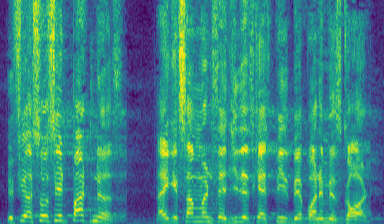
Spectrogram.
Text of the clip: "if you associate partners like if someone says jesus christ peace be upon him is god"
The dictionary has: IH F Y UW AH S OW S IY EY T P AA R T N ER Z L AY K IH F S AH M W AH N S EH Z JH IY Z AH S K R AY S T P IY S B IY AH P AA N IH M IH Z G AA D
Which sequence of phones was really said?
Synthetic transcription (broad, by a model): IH F Y UW AH S OW S IY EY T P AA R T N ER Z L AY K IH F S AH M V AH N S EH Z JH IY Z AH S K AY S P IY S B IY AH P AA N IH M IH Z G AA D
